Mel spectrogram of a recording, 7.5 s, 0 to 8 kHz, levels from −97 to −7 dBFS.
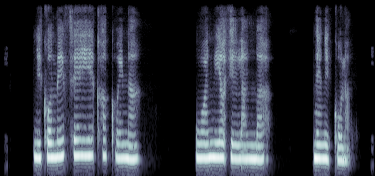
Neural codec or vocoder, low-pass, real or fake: codec, 24 kHz, 0.9 kbps, WavTokenizer, medium music audio release; 7.2 kHz; fake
